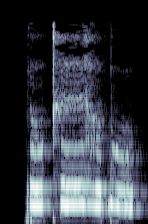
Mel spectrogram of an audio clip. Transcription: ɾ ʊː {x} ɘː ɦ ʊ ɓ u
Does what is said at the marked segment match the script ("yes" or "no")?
no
